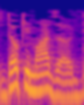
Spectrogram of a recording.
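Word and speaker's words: dokimazo (δοκιμάζω): It's dokimazo, dokimazo. We'll do it there. Dokimazo, dokimaz. That's a long O.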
